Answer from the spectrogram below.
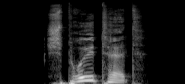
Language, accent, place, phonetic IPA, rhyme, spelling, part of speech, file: German, Germany, Berlin, [ˈʃpʁyːtət], -yːtət, sprühtet, verb, De-sprühtet.ogg
- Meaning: inflection of sprühen: 1. second-person plural preterite 2. second-person plural subjunctive II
